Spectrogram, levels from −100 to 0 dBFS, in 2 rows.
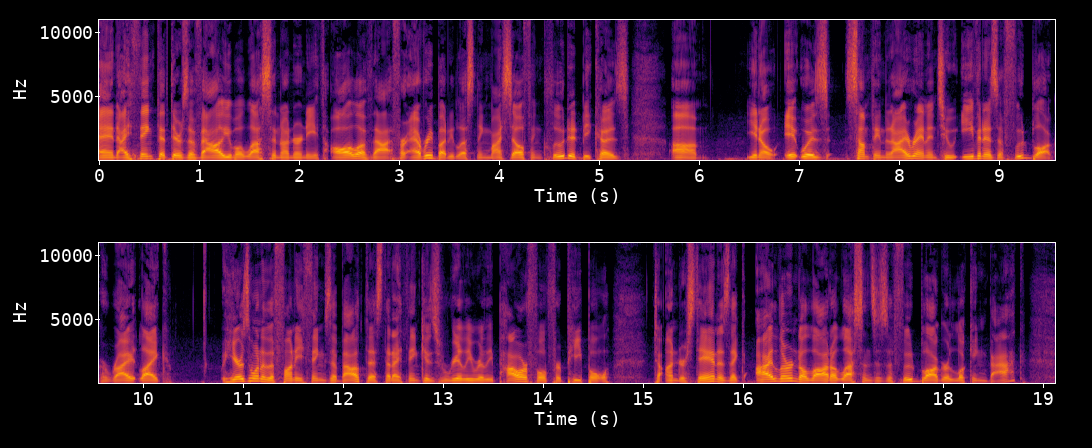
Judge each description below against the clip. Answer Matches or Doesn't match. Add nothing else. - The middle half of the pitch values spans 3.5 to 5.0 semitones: Doesn't match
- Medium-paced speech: Doesn't match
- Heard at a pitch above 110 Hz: Matches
